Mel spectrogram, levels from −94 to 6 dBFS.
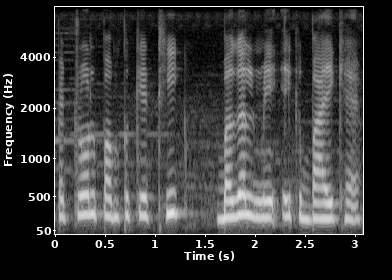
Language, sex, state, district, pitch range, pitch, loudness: Hindi, female, Jharkhand, Garhwa, 210-255 Hz, 230 Hz, -16 LUFS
